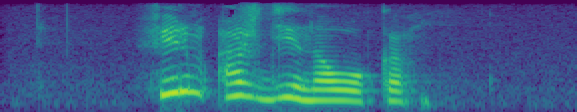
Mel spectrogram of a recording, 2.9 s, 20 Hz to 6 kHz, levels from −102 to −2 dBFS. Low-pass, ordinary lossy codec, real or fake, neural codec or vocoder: 5.4 kHz; AAC, 32 kbps; real; none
